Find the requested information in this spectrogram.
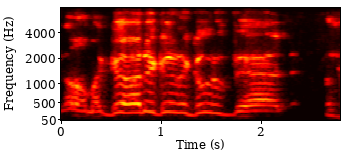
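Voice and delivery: high, slow, dragged-out mock weariness; sleepy person impression. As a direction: whine like someone ready to drop asleep. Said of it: "It's like".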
